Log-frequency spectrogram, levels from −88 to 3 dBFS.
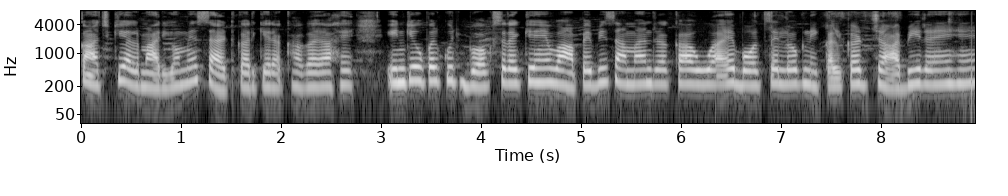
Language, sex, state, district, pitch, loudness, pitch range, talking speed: Hindi, male, Punjab, Fazilka, 220 Hz, -16 LUFS, 205-235 Hz, 210 wpm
